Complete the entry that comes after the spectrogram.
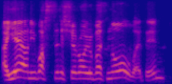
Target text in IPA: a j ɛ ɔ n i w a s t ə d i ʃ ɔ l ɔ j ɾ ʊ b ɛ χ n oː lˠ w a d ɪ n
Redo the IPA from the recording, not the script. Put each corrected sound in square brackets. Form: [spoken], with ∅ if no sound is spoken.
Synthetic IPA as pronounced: a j ɛ ɔ n i w a s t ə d [ɪ] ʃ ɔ [ɾ] ɔ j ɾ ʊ b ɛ [θ] n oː lˠ w [ɛ] d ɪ n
